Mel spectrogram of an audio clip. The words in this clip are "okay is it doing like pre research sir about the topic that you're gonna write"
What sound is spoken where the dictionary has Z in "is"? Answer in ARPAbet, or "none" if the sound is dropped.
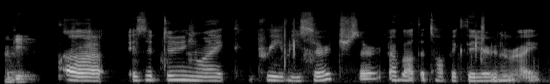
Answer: Z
